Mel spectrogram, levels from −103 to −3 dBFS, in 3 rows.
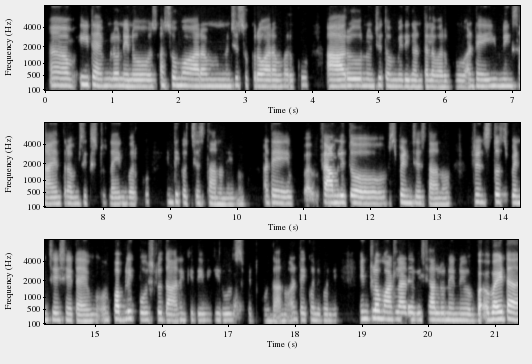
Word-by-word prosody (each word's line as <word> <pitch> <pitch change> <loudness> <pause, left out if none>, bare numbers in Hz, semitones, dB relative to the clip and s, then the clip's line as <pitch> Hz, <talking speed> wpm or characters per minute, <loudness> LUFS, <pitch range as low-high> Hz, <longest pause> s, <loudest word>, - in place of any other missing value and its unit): ఆహ్, 195 -1 +2 0.2
ఈ - - +4
టైమ్‌లో 190 -1 0
నేను 180 0 +1 0.4
ఆహ్, 200 - -4
సోమవారం 190 -3 +2 0.2
నుంచి 185 +3 -3
శుక్రవారం 180 -3 +1
వరకు 175 +5 -7 0.5
6-9 185 -1 +1
గంటల 170 0 -2
వరకు 165 +1 -6 0.2
అంటే 185 0 -2 0.2
ఇవెనింగ్, 185 -1 -2
సాయంత్రం 175 +1 0 0.2
6-9 175 -2 -6
వరకు 165 +5 -9 0.4
ఇంటికొచ్చేస్తాను 185 -5 -3
నేను. 155 +1 -8 0.4
అంటే 195 -1 +1 0.4
ఫ - - -6 0.3
ఫ్యామిలీతో 195 0 +6 0.6
స్పెండ్ 195 -3 +1
చేస్తాను. 160 -3 -2 0.4
ఫ్రెండ్స్‌‌తో 210 0 0
స్పెండ్ 195 -3 -2
చేశే 185 0 0
టైమ్ 165 0 +2 0.3
పబ్లిక్ 210 +1 +5
పోస్ట్‌లు 190 0 -1
దానికి 180 +2 -1
దీనికి 180 +1 -6
రూల్స్ 180 0 -4
పెట్టుకుంటాను. 165 -1 -7
అంటే 190 0 -4
కొన్ని 180 -2 -4
కొన్ని 170 0 -6 0.4
ఇంట్లో 215 +2 +4
మాట్లాడే 200 -1 +3
విషయాలు 190 0 +1
నేను 180 0 -1 0.2
బ - - +11 0.2
బయట 205 +2 +9
185 Hz, 120 wpm, -23 LUFS, 175-195 Hz, 0.6 s, బ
